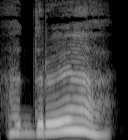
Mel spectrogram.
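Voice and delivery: a hint of a slow, lifeless drawn-out question; mechanical doll voice. A narrator's reading. Entranced girl answering the kneeling hero, lightly mechanical. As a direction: drag the name out as if you forgot how to speak. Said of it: "Голос тоже был какой-то механический".

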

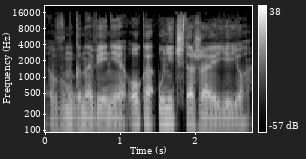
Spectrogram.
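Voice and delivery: plain reading voice

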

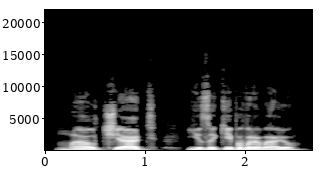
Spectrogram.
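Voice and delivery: barked viking threat. Acted. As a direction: snap it out like a viking. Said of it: "и рявкнул".

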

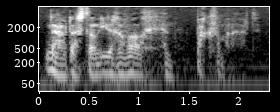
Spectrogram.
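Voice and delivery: a soft whispered aside of relief. Acted. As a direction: breathe it out in a whisper. (fluisterend van opluchting)

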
